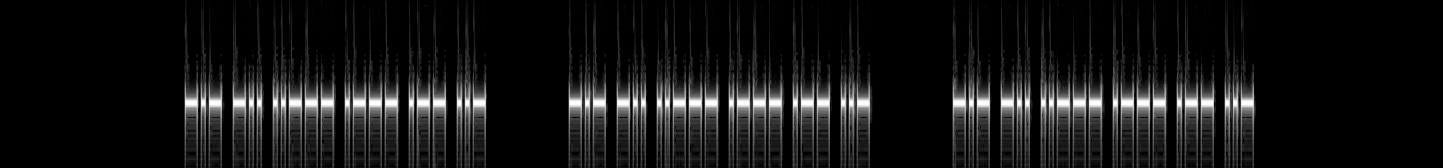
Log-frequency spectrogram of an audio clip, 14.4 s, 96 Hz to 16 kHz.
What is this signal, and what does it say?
Morse code, heard as a keyed tone, about 30 wpm, 700 Hz. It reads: KD2JWU KD2JWU KD2JWU
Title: USA Call Signs - 6 Characters - Repeated 3x - 30wpm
